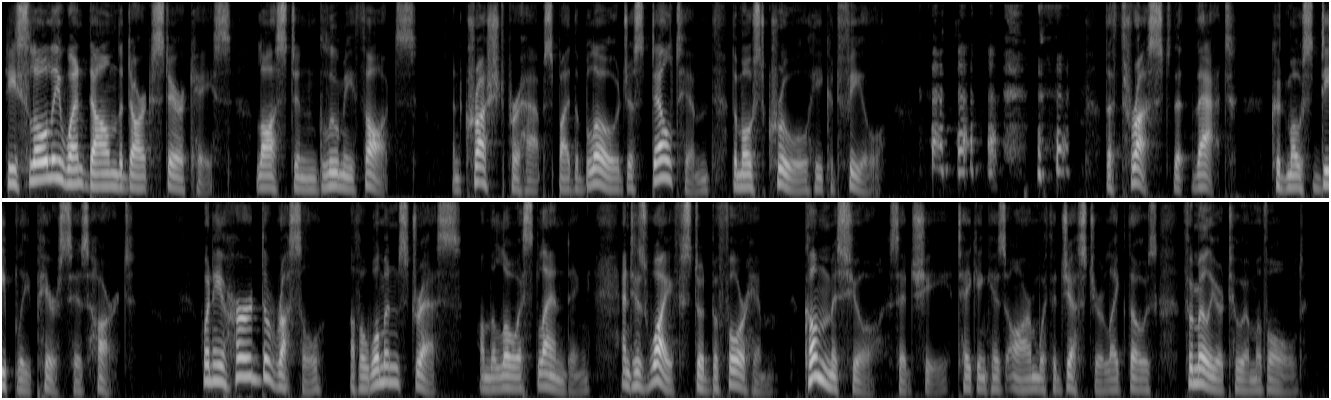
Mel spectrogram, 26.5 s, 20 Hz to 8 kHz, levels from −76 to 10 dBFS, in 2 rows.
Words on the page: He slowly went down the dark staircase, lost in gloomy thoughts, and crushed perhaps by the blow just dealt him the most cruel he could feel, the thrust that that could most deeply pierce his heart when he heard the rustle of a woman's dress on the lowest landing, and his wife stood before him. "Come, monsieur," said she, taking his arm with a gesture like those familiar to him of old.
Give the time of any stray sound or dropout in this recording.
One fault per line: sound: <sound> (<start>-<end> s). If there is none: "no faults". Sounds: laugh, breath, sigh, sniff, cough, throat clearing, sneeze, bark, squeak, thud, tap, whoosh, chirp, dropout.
sound: laugh (9.2-10.7 s)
